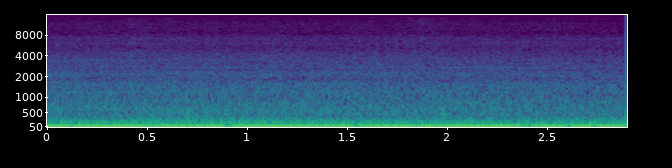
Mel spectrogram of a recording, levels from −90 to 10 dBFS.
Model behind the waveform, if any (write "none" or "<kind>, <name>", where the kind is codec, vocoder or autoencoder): vocoder, BigVGAN v2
